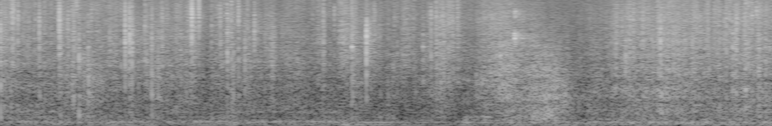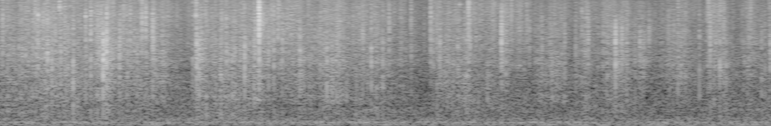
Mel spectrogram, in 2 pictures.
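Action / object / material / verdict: scrape / block of gym chalk (magnesium carbonate) crumbled by hand / magnesium carbonate / none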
